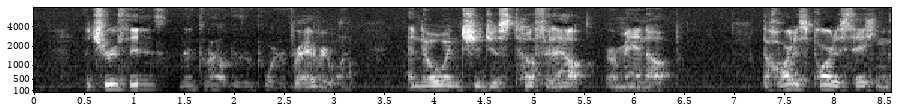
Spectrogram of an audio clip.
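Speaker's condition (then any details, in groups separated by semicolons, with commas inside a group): No condition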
